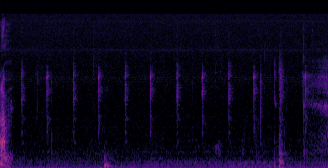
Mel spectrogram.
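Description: Near silence: faint, evenly spaced ticking, about two ticks a second, over a low steady hum.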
